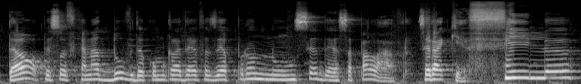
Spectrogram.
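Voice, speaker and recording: A woman teaching an online French lesson, upbeat, repeating each word slowly and clearly. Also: fairly high pitch, lively intonation, warm tone, faint music behind.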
